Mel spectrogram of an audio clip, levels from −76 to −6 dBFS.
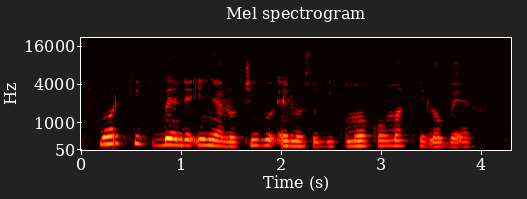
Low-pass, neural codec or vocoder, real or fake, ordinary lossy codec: none; codec, 44.1 kHz, 7.8 kbps, DAC; fake; none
